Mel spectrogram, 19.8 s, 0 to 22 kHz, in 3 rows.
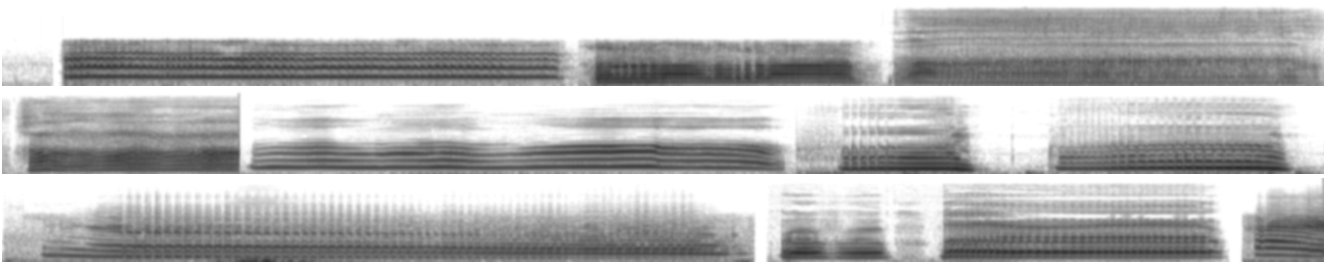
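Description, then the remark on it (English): A string of ten people's Wookiee roar impressions, sent in via Instagram and Facebook and strung together, each a loud, gravelly, wavering howl with strong harmonics, some rising and falling in pitch, played back to back with brief gaps. “we got 10 wonderful Wookiee impressions, and I strung them together for you guys”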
